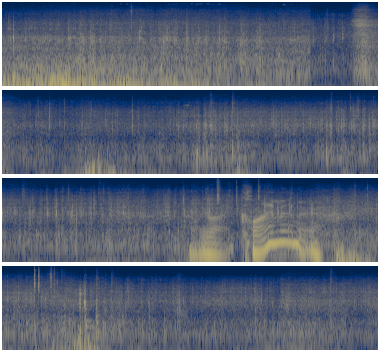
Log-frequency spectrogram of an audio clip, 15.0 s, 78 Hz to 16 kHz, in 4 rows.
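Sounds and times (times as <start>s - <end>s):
wind rush: 0.0s - 2.8s
low rumble: 0.0s - 3.1s
bike tyres on dirt trail: 0.0s - 15.0s
crackles and ticks: 0.0s - 15.0s.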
